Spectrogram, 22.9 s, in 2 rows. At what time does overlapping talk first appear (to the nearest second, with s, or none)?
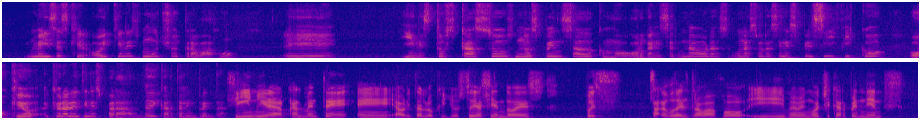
none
